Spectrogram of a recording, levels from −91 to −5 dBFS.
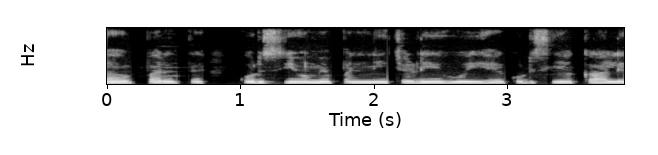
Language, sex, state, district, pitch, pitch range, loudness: Hindi, female, Chhattisgarh, Sarguja, 190 Hz, 185-195 Hz, -14 LUFS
